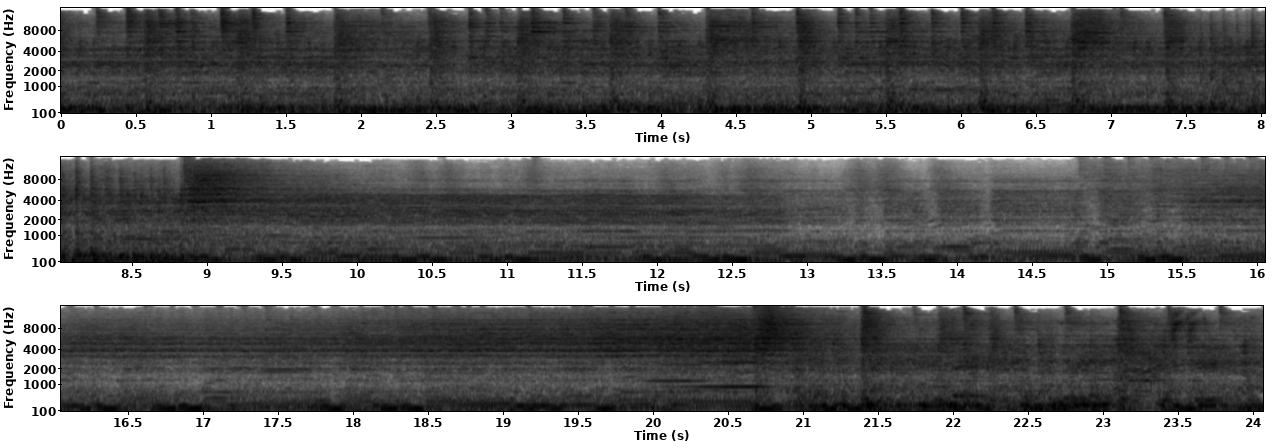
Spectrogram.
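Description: Live rock band, two electric guitars, bass and drum kit, playing an instrumental passage with no vocals. About nine seconds in the drums and the deep bass drop out, leaving a guitar riff on its own, and the full band comes back in near the end.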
